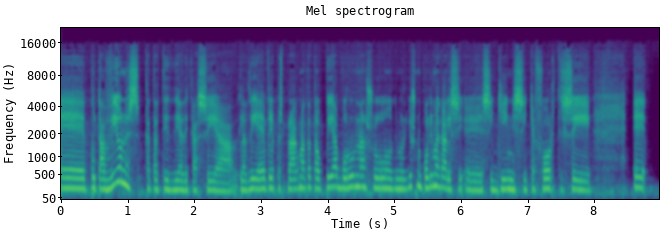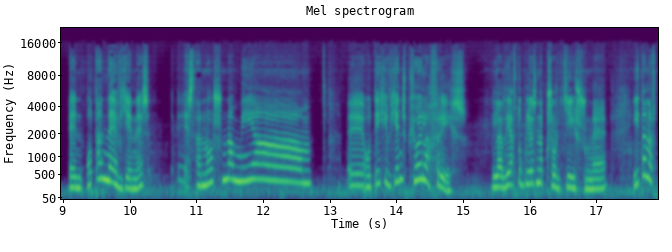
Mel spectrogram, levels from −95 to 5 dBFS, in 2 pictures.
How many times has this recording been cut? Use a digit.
1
